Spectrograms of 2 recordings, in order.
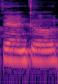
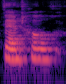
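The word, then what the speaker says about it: Van Gogh: the you know the textural paint application that van go did or how do you all say van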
